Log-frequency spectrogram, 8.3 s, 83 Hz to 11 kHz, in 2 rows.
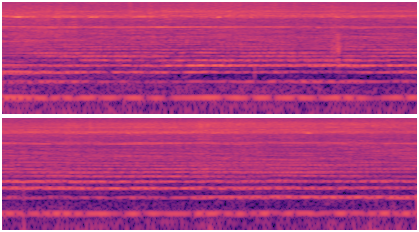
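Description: DJI Phantom 4 quadcopter's four propellers and motors in flight, a steady buzzing hum holding one pitch.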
